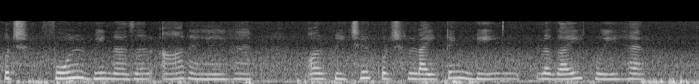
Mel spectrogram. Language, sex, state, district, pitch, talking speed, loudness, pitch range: Hindi, female, Madhya Pradesh, Dhar, 245 Hz, 130 wpm, -16 LUFS, 235-260 Hz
